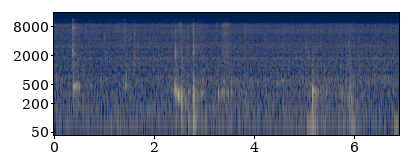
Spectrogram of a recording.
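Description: Chicken mince frying in a stainless steel pot with a steady sizzle while it is browned. A spoon stirring it scrapes and clicks against the pot a few times, with a cluster of clicks near the middle.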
